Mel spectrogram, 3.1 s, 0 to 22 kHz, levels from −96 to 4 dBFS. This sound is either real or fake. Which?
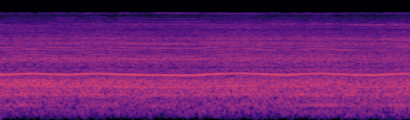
real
